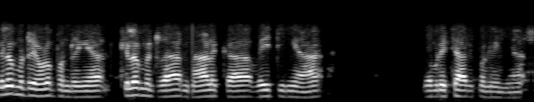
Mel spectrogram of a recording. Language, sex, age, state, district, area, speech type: Tamil, male, 60+, Tamil Nadu, Nilgiris, rural, conversation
